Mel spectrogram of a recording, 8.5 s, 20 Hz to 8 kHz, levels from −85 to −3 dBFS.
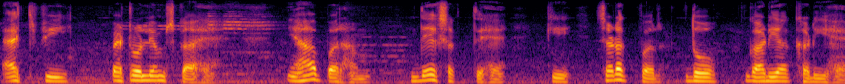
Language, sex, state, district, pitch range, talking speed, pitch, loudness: Hindi, male, Himachal Pradesh, Shimla, 110-145 Hz, 120 wpm, 130 Hz, -19 LUFS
